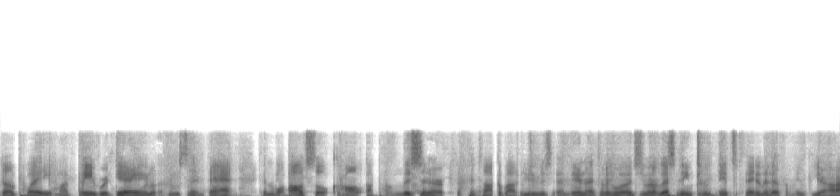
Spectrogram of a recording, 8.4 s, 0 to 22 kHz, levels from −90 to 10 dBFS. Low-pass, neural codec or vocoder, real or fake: 7.2 kHz; codec, 16 kHz in and 24 kHz out, 0.6 kbps, FireRedTTS-2 codec; fake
